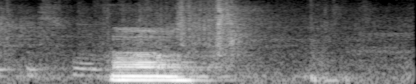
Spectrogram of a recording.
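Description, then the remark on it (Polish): Paper rustling as the stiff pages of a new Bible are handled and turned, a brief crisp crinkle with a short voiced sound. “Już jest nowa Biblia i trudno się otwiera kartki, żeby się nie sklejały.”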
